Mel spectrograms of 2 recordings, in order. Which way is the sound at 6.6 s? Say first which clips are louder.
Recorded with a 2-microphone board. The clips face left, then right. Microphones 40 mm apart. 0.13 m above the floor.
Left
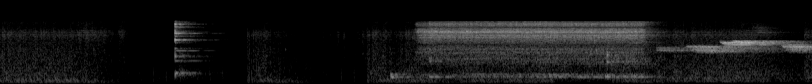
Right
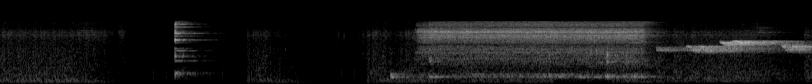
Right 3 dB; 40° right (ahead or behind).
